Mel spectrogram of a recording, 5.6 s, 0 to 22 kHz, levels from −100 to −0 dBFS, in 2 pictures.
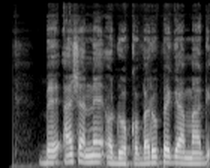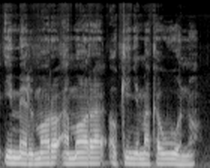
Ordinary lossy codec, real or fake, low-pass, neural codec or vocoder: none; real; 19.8 kHz; none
